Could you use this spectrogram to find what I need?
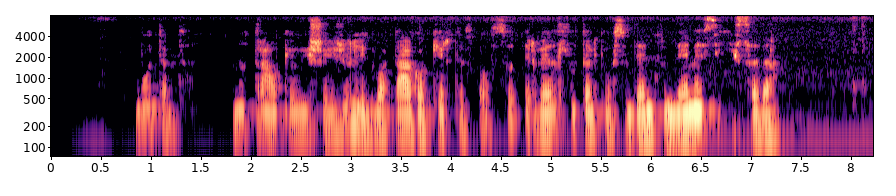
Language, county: Lithuanian, Vilnius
